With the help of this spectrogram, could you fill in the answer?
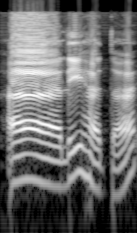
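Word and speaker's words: آلهة: Suara lam ya Kemudian pada lafal alihata ini jangan dibaca pendek ya teman-teman Meskipun dalam rasamnya seperti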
